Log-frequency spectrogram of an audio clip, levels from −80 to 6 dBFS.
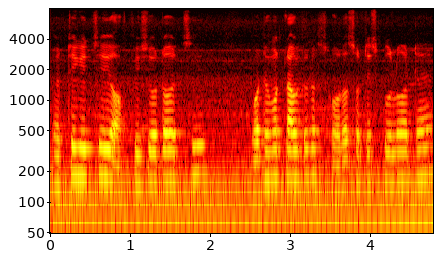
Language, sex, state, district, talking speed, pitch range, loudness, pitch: Odia, male, Odisha, Khordha, 150 wpm, 140-165 Hz, -21 LUFS, 155 Hz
